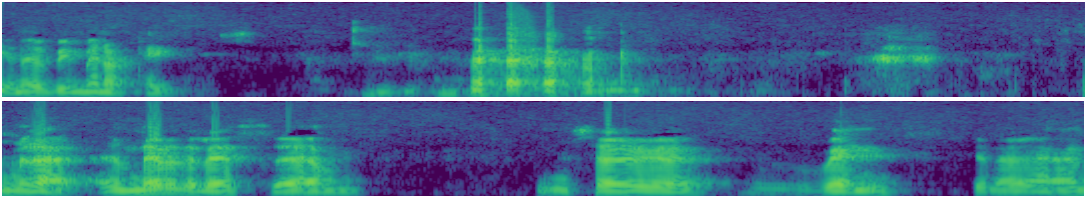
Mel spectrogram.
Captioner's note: laughs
